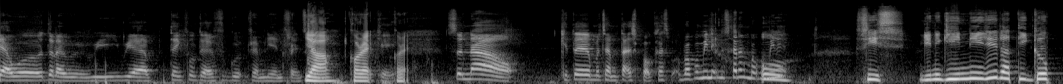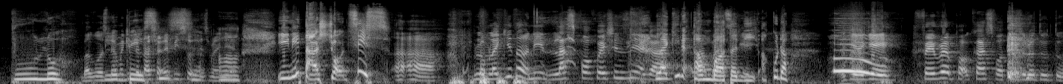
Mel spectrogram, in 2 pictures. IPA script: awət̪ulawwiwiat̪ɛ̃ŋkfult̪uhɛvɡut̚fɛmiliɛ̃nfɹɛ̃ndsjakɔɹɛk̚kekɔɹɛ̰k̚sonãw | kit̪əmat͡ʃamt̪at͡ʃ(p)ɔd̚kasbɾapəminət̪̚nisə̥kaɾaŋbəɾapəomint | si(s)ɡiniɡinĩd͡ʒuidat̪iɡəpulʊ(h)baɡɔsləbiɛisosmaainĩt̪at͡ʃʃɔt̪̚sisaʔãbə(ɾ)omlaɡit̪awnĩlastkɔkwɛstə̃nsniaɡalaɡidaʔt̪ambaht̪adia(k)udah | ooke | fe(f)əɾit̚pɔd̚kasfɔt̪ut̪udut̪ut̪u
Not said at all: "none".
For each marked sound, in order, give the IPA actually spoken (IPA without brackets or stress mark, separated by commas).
p, s, h, l, k, v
